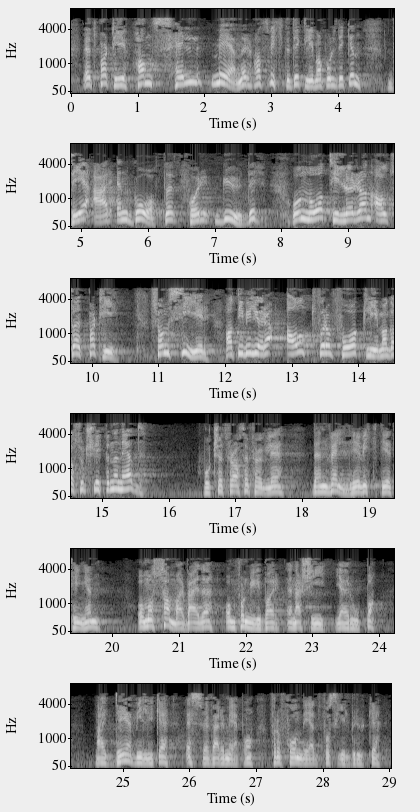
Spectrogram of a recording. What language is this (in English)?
Norwegian Bokmål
